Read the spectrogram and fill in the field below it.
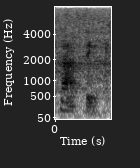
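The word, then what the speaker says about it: gnathic: GN, pronunciation N, example gnatic.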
